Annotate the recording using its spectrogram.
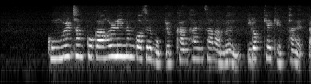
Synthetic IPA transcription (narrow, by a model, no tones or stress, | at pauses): koŋmuɭt͡ɕʰaŋk͈oɡaɸʌʎːinɯnɡʌsʰɯɭmok̚k͈jʌkʰanɦansʰaɾamɯniɾʌkʰe̞ke̞tʰanɦe̞t̚t͈a̰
